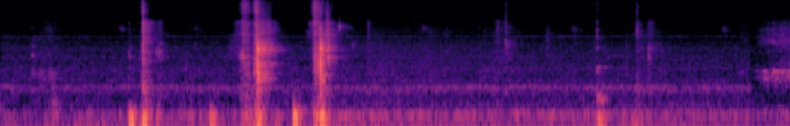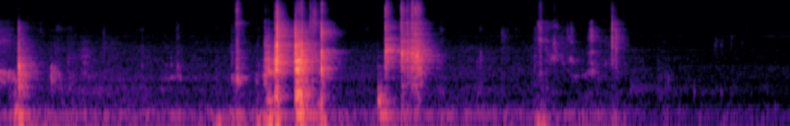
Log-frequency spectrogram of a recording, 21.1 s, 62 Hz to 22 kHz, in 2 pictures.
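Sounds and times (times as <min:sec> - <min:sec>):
kitchenware clinks and clatters: 0:15.7 - 0:16.4.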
